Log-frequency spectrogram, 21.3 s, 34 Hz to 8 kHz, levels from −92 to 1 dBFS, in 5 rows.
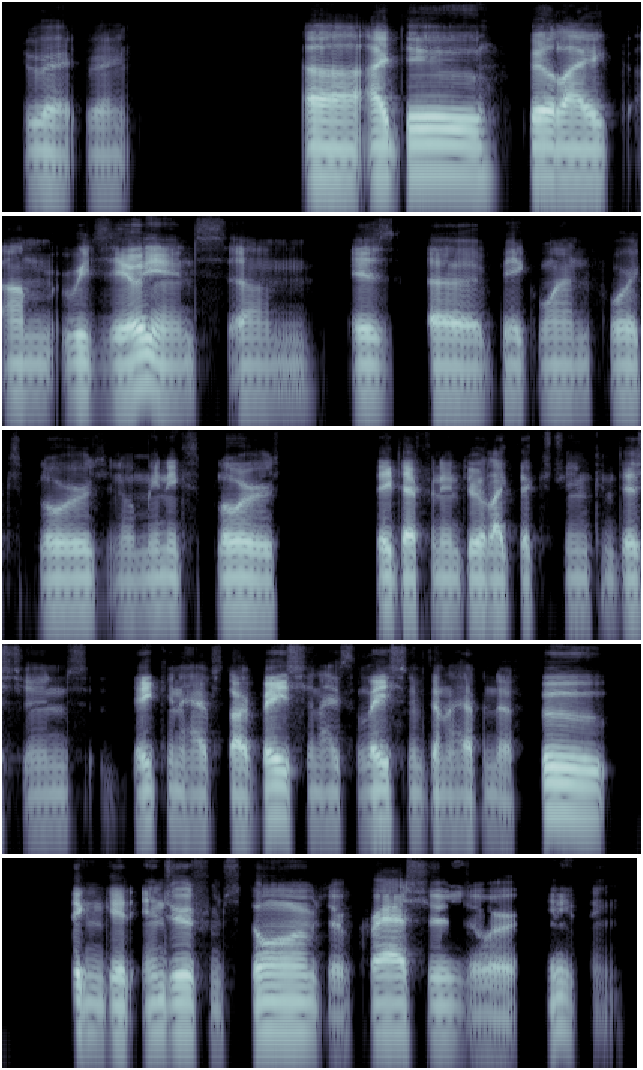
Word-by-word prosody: Right, 85 Hz, -2 st, -3 dB
right. 75 Hz, 0 st, -11 dB, 1.2 s
Uh, 90 Hz, -1 st, +5 dB
I 95 Hz, 0 st, +6 dB
do 95 Hz, 0 st, +3 dB, 0.2 s
feel 95 Hz, -1 st, +6 dB
like, 85 Hz, -1 st, +3 dB, 0.2 s
um, 85 Hz, -1 st, -5 dB
resilience, 85 Hz, +1 st, +2 dB
um, 85 Hz, 0 st, -9 dB, 0.3 s
is 85 Hz, -2 st, -1 dB, 0.2 s
a 80 Hz, -2 st, 0 dB
big 80 Hz, -1 st, -5 dB
one 85 Hz, 0 st, -8 dB
for 85 Hz, 0 st, -3 dB
explorers. 85 Hz, +2 st, -4 dB
You -, -, -23 dB
know, 80 Hz, 0 st, -11 dB
many 85 Hz, +2 st, -4 dB
explorers, 85 Hz, 0 st, -1 dB, 0.6 s
they -, -, +3 dB
defin 85 Hz, -, +1 dB
endure, 85 Hz, 0 st, -1 dB
like, 80 Hz, -2 st, -1 dB
the -, -, -4 dB
extreme 85 Hz, 0 st, -14 dB
conditions. 80 Hz, 0 st, -8 dB, 0.3 s
They 85 Hz, -, +6 dB
can 90 Hz, -2 st, -11 dB
have 80 Hz, 0 st, -6 dB
starvation, 95 Hz, -3 st, +3 dB
isolation, 85 Hz, +1 st, 0 dB
if 80 Hz, -, -17 dB
they -, -, -1 dB
don't 80 Hz, 0 st, -9 dB
have 80 Hz, -, -4 dB
enough 80 Hz, -2 st, -9 dB, 0.2 s
food. 105 Hz, -3 st, +4 dB, 0.7 s
They -, -, +6 dB
can 90 Hz, -1 st, -5 dB
get 85 Hz, -1 st, +2 dB
injured 95 Hz, +1 st, +2 dB
from 80 Hz, -1 st, -17 dB
storms 95 Hz, -1 st, +1 dB
or -, -, -7 dB
crashes 90 Hz, -2 st, +1 dB
or 70 Hz, -2 st, -3 dB, 0.2 s
anything. 105 Hz, -3 st, -9 dB
85 Hz, 135 wpm, -25 LUFS, 80-90 Hz, 1.2 s, I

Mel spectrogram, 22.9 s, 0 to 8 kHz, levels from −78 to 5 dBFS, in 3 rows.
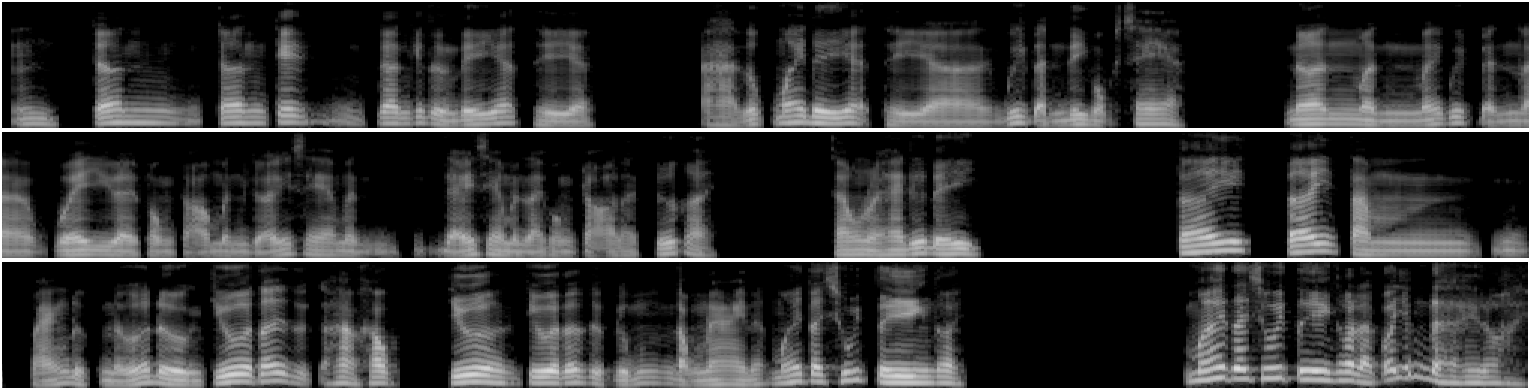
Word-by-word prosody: Ừm, 120 Hz, -1 st, -8 dB, 0.2 s
trên 145 Hz, -1 st, -1 dB, 0.2 s
trên 140 Hz, 0 st, -1 dB
cái 155 Hz, 0 st, -2 dB, 0.3 s
trên 130 Hz, -2 st, -1 dB
cái 140 Hz, -, -5 dB
đường 105 Hz, -8 st, -2 dB
đi 105 Hz, +4 st, 0 dB
á, 135 Hz, +1 st, -1 dB
thì, 90 Hz, -3 st, -2 dB
ờ 85 Hz, -1 st, -4 dB, 0.5 s
à, 95 Hz, -1 st, -7 dB
lúc 115 Hz, +3 st, -5 dB
mới 145 Hz, +2 st, 0 dB
đi 135 Hz, -3 st, +4 dB
á, 140 Hz, -, -2 dB
thì, 90 Hz, -2 st, -4 dB
à, 85 Hz, -1 st, -4 dB
quyết 140 Hz, +1 st, -4 dB
định 90 Hz, -, -4 dB
đi 110 Hz, +2 st, -1 dB
1 100 Hz, -, -8 dB
xe, 115 Hz, -2 st, -5 dB, 0.5 s
nên 115 Hz, +1 st, 0 dB
mình 90 Hz, -3 st, -3 dB
mới 105 Hz, +4 st, -2 dB
quyết 140 Hz, +1 st, -7 dB
định 85 Hz, +2 st, -7 dB
là 85 Hz, -1 st, -5 dB
quay 100 Hz, +1 st, -1 dB
về 90 Hz, -2 st, -1 dB
phòng 85 Hz, -1 st, -8 dB
trọ 75 Hz, +2 st, -7 dB
mình 85 Hz, -1 st, -8 dB
gởi 85 Hz, -, -6 dB
cái 115 Hz, -, -5 dB
xe 100 Hz, -4 st, -7 dB
mình, 90 Hz, -3 st, -7 dB
ừm, 80 Hz, -, -17 dB
ừm, -, -, -22 dB
để -, -, -1 dB
xe 110 Hz, -2 st, -4 dB
mình 90 Hz, -2 st, -5 dB
lại 80 Hz, 0 st, -6 dB
phòng 85 Hz, -1 st, -9 dB
trọ 85 Hz, -, -7 dB
là 85 Hz, -1 st, -10 dB
trước 125 Hz, +3 st, -2 dB
rồi, 95 Hz, -, -6 dB, 0.6 s
xong 105 Hz, +1 st, -1 dB
rồi 100 Hz, -2 st, -1 dB
hai 105 Hz, +1 st, -1 dB
đứa 125 Hz, +4 st, +2 dB
đi. 115 Hz, -2 st, +2 dB, 1.0 s
Tới 180 Hz, +7 st, +4 dB, 0.2 s
tới 170 Hz, +4 st, +4 dB
tầm, 105 Hz, -2 st, +1 dB, 0.6 s
ừm, 95 Hz, -2 st, -12 dB, 0.2 s
khoảng -, -, -3 dB
được -, -, -5 dB
nửa 95 Hz, +9 st, +1 dB
đường 100 Hz, -9 st, +4 dB
chưa 170 Hz, +4 st, +6 dB
tới 180 Hz, +2 st, +3 dB
a, 135 Hz, +2 st, -1 dB
không, 135 Hz, +2 st, +2 dB, 0.3 s
chưa 155 Hz, -2 st, +7 dB
chưa 140 Hz, 0 st, +7 dB
tới 145 Hz, +1 st, +4 dB
được 135 Hz, -, -5 dB
Vũng 130 Hz, +5 st, -5 dB
Đồng 95 Hz, -, -2 dB
Nai 105 Hz, 0 st, -2 dB
nữa, 110 Hz, -, -5 dB
mới 145 Hz, +6 st, +1 dB
tới 175 Hz, -1 st, +3 dB
Suối 195 Hz, +5 st, -1 dB
Tiên 150 Hz, -2 st, +8 dB
thôi. 140 Hz, -3 st, +1 dB, 1.1 s
Mới 215 Hz, +7 st, +5 dB
tới 235 Hz, -1 st, +7 dB
Suối 245 Hz, +2 st, +1 dB
Tiên 215 Hz, -3 st, +5 dB
thôi 195 Hz, 0 st, +5 dB
là -, -, +3 dB
có 220 Hz, -, 0 dB
vấn 255 Hz, +1 st, -4 dB
đề 145 Hz, -1 st, 0 dB
rồi. 140 Hz, 0 st, -3 dB
120 Hz, 235 wpm, -21 LUFS, 95-145 Hz, 1.1 s, Tiên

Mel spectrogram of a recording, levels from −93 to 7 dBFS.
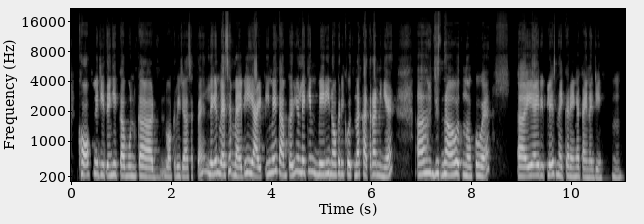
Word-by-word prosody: खौफ 240 Hz, -2 st, +3 dB
में 255 Hz, -, +1 dB
जीते 235 Hz, -1 st, 0 dB
हैं 230 Hz, -, 0 dB
कि 245 Hz, -, +1 dB
कब 220 Hz, 0 st, +2 dB
उनका 215 Hz, -2 st, +1 dB, 0.3 s
नौकरी 215 Hz, +1 st, -4 dB
जा 205 Hz, -1 st, -1 dB
सकता 205 Hz, +7 st, -8 dB
है। 310 Hz, 0 st, -6 dB
लेकिन 270 Hz, +2 st, +3 dB
वैसे 250 Hz, +7 st, +2 dB
मैं 205 Hz, 0 st, +3 dB
भी 280 Hz, 0 st, +1 dB
आईटी 210 Hz, +7 st, -3 dB
में 300 Hz, +2 st, +2 dB
ही -, -, -1 dB
काम 245 Hz, -4 st, +1 dB
कर 230 Hz, -, +3 dB
रही 275 Hz, +7 st, -2 dB
हूँ, 305 Hz, -, -1 dB
लेकिन 285 Hz, 0 st, 0 dB
मेरी 250 Hz, +2 st, +3 dB
नौकरी 255 Hz, +1 st, -1 dB
को -, -, +6 dB
इतना 240 Hz, +1 st, -1 dB
खतरा 230 Hz, +3 st, +1 dB
नहीं 220 Hz, -4 st, -2 dB
है। 270 Hz, -, +1 dB, 0.5 s
अ, 260 Hz, +3 st, +3 dB
जितना 255 Hz, -1 st, +1 dB
हो 255 Hz, +2 st, +4 dB
उतनों 240 Hz, -4 st, 0 dB
को 230 Hz, -2 st, +1 dB
है 210 Hz, -, +1 dB, 0.6 s
अ, -, -, +2 dB
एआई 225 Hz, +2 st, +4 dB
रिप्लेस 235 Hz, +2 st, 0 dB
नहीं 220 Hz, -3 st, -2 dB
करेंगे 210 Hz, -1 st, 0 dB
कहीं 195 Hz, -1 st, -2 dB
ना 185 Hz, -, -3 dB
जी। 180 Hz, 0 st, -6 dB, 0.3 s
हुँ। 185 Hz, -2 st, -10 dB
235 Hz, 245 wpm, -22 LUFS, 215-260 Hz, 0.6 s, को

